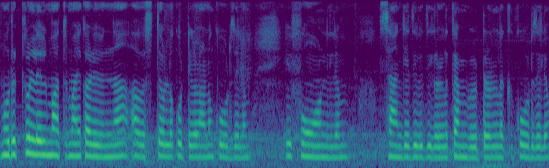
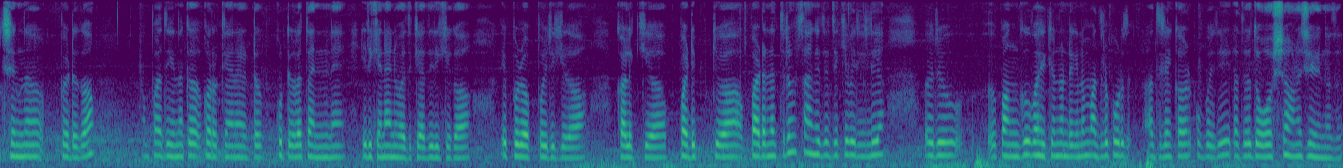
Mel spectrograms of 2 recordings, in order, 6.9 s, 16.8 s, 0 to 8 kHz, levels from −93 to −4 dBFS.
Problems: background sounds at intervals, low volume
